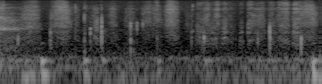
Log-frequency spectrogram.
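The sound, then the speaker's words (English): Someone writes an answer down on paper during a trivia game, with faint, irregular scratches and small taps that come in quick strokes. “Okay, I'm writing mine down, guys.”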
